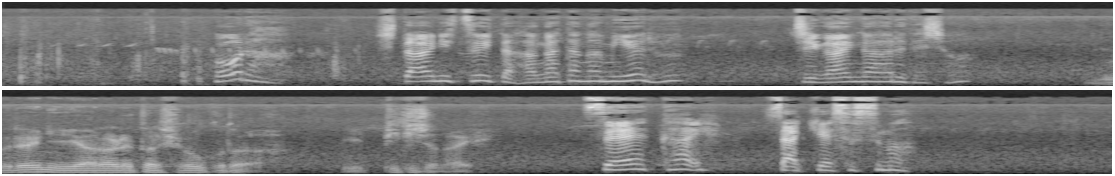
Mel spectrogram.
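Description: A woman speaks calmly with animation.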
